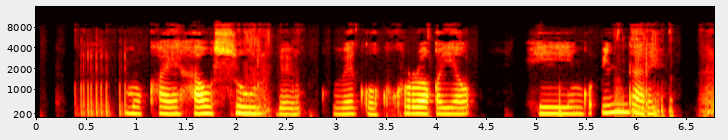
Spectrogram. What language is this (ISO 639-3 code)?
tui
